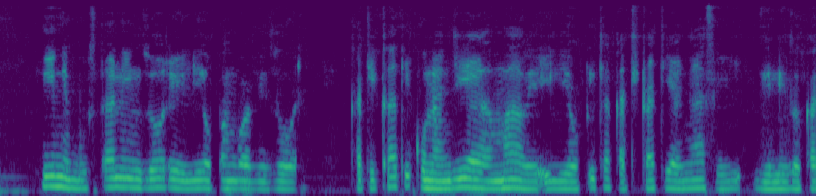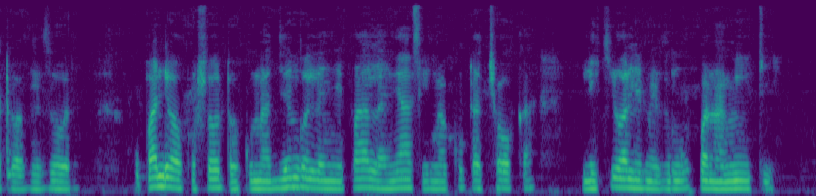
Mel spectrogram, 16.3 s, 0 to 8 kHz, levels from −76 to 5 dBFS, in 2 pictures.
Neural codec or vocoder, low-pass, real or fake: codec, 44.1 kHz, 2.6 kbps, SNAC; 7.2 kHz; fake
